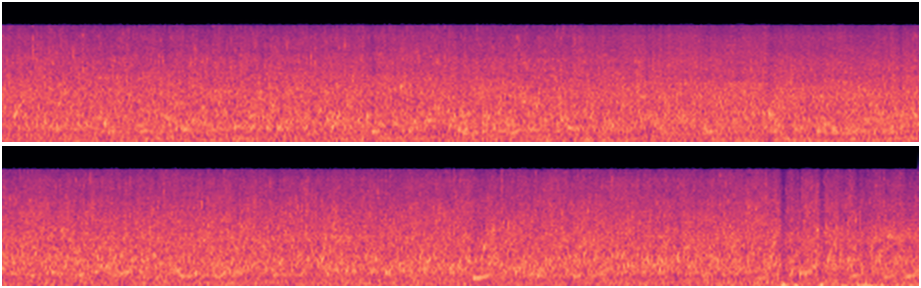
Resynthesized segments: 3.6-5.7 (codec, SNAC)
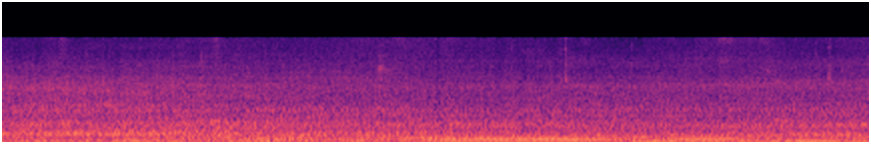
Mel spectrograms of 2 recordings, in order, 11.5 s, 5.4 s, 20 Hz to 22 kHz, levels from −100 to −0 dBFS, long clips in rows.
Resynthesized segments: 0.0-5.4 (vocoder, Vocos)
